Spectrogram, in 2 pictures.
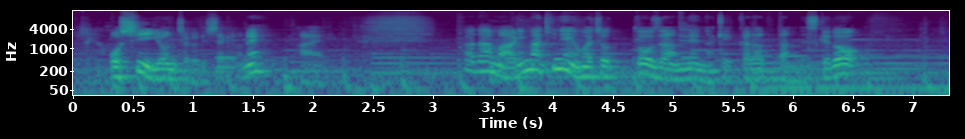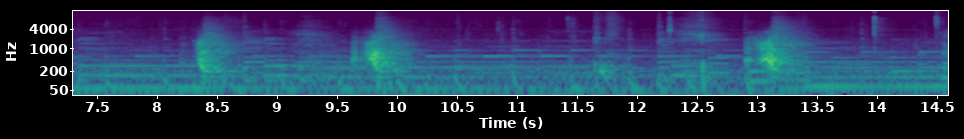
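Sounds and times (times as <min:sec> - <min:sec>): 
speech: 0:00.3 - 0:06.8
person sneezing: 0:08.3 - 0:08.8, 0:09.6 - 0:10.2, 0:12.9 - 0:13.5.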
